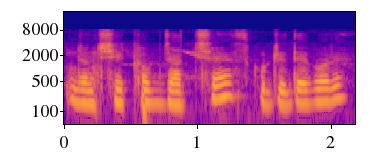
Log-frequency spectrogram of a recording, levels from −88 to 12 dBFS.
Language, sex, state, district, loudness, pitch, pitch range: Bengali, male, West Bengal, Cooch Behar, -15 LUFS, 165 Hz, 155-195 Hz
